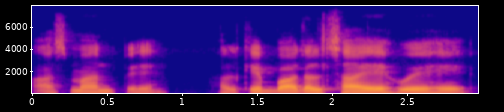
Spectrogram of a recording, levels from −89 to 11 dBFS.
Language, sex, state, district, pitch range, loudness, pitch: Hindi, male, Assam, Sonitpur, 130-135 Hz, -18 LUFS, 130 Hz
